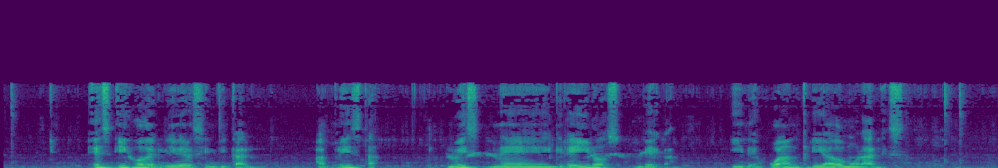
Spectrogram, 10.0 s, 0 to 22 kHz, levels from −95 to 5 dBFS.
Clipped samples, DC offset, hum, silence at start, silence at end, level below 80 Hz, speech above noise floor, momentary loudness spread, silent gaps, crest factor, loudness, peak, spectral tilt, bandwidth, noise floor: under 0.1%; under 0.1%; none; 0.9 s; 0.35 s; -52 dBFS; 32 dB; 18 LU; none; 18 dB; -28 LUFS; -12 dBFS; -5.5 dB/octave; 11.5 kHz; -60 dBFS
